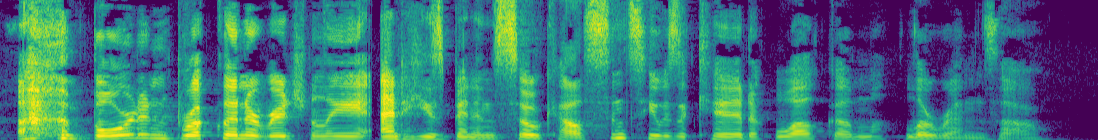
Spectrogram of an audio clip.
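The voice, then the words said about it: Announcer voice. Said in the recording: “Especially your voice. It works well ... There's my announcer voice”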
